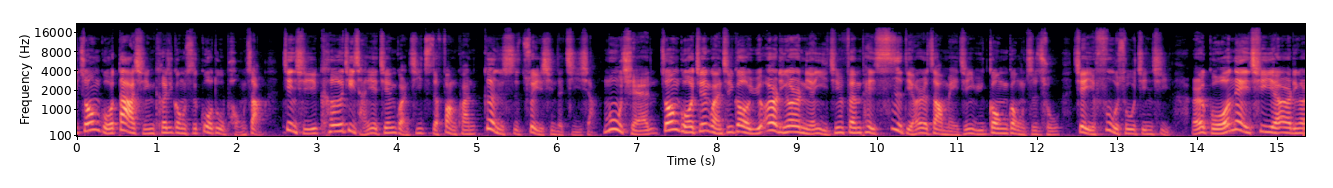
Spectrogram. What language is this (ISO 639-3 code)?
zho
